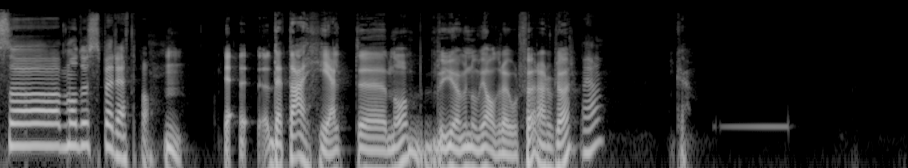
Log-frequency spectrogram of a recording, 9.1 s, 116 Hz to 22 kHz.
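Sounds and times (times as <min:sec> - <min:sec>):
speech: 0:00.1 - 0:06.1
telephone ringback tone: 0:07.2 - 0:07.9.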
